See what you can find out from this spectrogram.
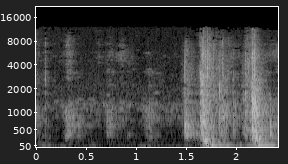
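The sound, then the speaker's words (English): Knocking on a front door: a few soft, muffled taps, then two or three louder, heavier thumps that sound insistent, with no voices over them. “Gladys, go and see who it is at the front door.”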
